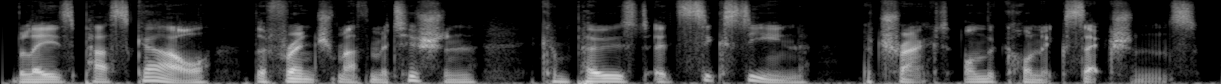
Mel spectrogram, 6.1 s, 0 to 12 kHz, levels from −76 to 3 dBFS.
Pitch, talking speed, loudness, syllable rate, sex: 105 Hz, 140 wpm, -20 LUFS, 4.9 syllables/s, male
